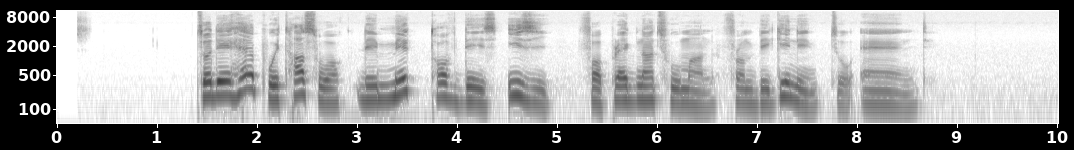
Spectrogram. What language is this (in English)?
Nigerian Pidgin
